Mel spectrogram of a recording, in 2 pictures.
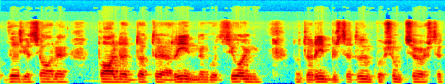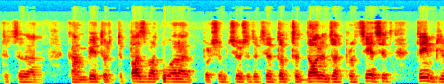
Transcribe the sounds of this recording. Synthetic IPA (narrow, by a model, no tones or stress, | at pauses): ðɛzvjɛt͡ʃaɾɛpaləd̪ɔt̪ərinːɛɡɔt͡siɔjnd̪ɔt̪əribistɛd̪ɔjnpɔɾʃumt͡ʃəʃt̪ɛt̪ət͡silˠat̪ | kammbɛt̪uɾt̪əpazbat̪uaɾapɔɾʃumt͡ʃəʃt̪jɛt̪ət̪ilad̪ɔt̪əd̪alənd͡ʒat̪̚pɾɔt͡sɛsit̪ːəimpli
